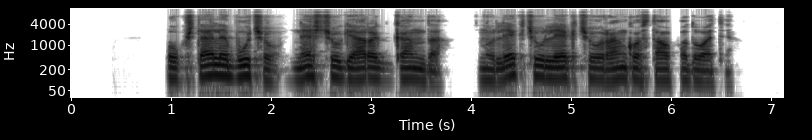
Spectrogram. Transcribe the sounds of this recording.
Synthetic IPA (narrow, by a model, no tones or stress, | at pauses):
ɒʊkʃʲt̪ʲæːlʲeːbuːt͡ʃʲɛʊnʲæːʃʲt͡ʃʲɛʊɡʲæːɾɑɡɐnd̪ɑ | nʊlʲeːkt͡ʃʲɛʊlʲeːkt͡ʃʲɛʊɾɐŋˑkoːst̪ɑˑʊpɐd̪uɔt̪ʲɪ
